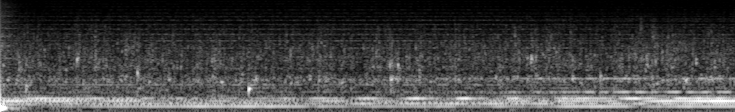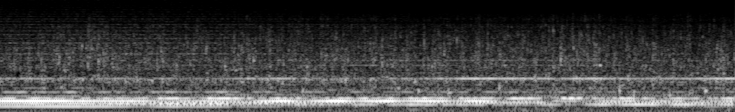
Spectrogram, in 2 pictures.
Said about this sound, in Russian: Легкое трение воды и песка создает гармоничную мелодию природы.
